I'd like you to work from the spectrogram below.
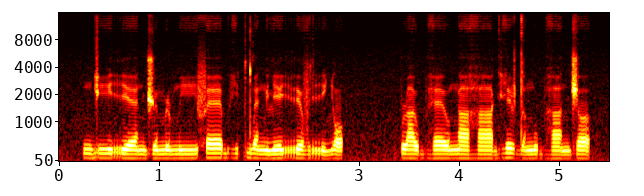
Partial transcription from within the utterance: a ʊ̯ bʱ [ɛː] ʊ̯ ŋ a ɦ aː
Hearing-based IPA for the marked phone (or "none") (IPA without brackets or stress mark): ɛː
